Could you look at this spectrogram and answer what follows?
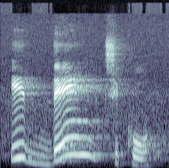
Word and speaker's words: idêntico: Eu tenho aí idêntico, tá? Então, eu tenho a última sílaba, eu tenho a penúltima sílaba. A última sílaba aí de idêntico, ela é uma sílaba átona. A penúltima sílaba de idêntico é uma sílaba átona. A antepenúltima sílaba de idêntico é uma sílaba tônica.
